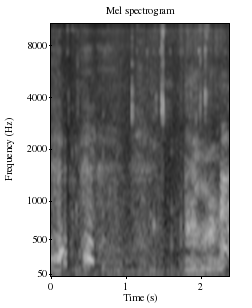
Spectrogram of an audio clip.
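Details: Dogs playing in September 2013 near a pond: short yelping barks at about 0.1 and 0.5 seconds, then a longer harsh bark burst near the end.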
